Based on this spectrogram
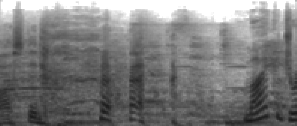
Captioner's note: laughs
